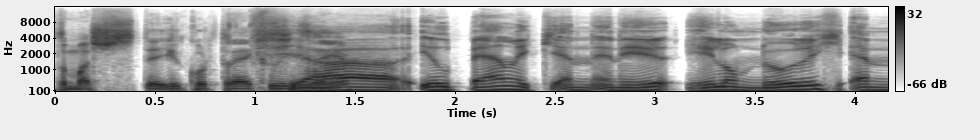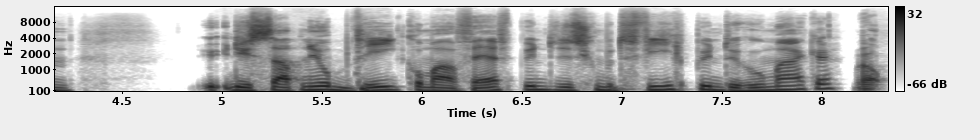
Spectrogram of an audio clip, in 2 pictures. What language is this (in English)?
Dutch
